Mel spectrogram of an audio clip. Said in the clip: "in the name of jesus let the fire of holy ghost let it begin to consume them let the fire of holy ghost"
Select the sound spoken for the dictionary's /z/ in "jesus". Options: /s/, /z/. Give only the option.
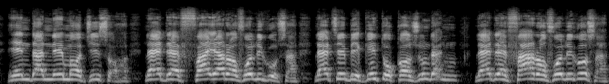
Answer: /s/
